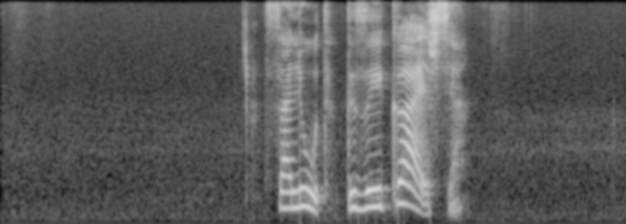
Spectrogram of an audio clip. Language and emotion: Russian, angry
